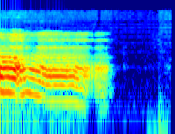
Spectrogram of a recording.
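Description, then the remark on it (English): A small child gives one drawn-out zombie-style moan, a wavering groan that sags slightly in pitch for under a second before cutting off into silence. “Are you a zombie? Zombie, zombie, zombie.”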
